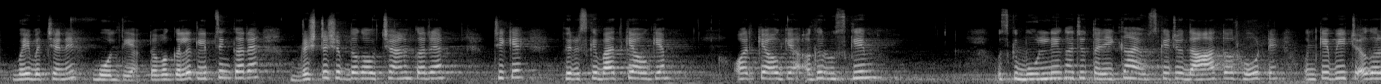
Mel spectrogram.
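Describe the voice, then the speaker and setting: High-voiced woman lecturing in an echoey hall. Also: steady tone, moderate pace, slight background noise. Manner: explains by asking and answering her own questions. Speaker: college lecturer. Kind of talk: classroom lecture.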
